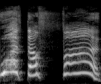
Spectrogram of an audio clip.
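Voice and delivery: put-on shrieking, very high-pitched screaming outburst. Narrating a scene where a woman's phone rings, imitating her screaming. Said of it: "she screams".

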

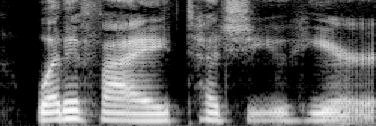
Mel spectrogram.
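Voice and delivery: slow, suggestive, erotic audio-play voice. Acting out a line from an erotic audio play: imitating an erotic audio play. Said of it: "and they'll be like".

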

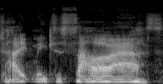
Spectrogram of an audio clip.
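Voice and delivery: put-on sloshed, sloppy drunken slur, words smeared. Retelling what a very drunk person said in an alleyway: imitating drunk speech. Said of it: "I've never seen this kid that drunk".

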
